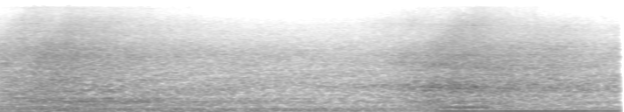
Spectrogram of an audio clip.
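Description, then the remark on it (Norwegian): Steady city street traffic with engines humming as vehicles approach and pass in a couple of swelling waves, the second bringing a lower, louder engine drone, while a police officer checks the number plates of the approaching vehicles. No one speaks. “En politimann stirrer på registreringsnumrene på kjøretøy som nærmer seg.”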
